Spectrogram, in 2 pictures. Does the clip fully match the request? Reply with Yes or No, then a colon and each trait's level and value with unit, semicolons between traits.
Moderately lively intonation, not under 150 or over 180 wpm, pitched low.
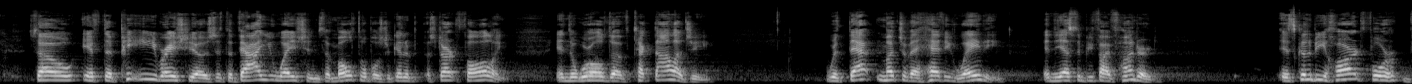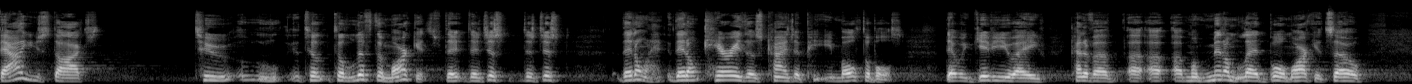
No: average, 3.3 semitones; average, 165 wpm; medium, 185 Hz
